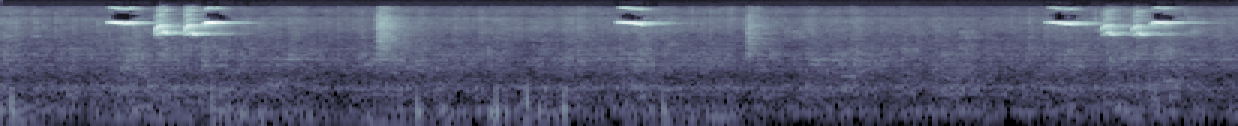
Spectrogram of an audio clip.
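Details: Java sparrow lure calls: a rapid group of high, sharp chirps, then a few single thin whistled notes, and a second chirping burst near the end, over faint low background noise.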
